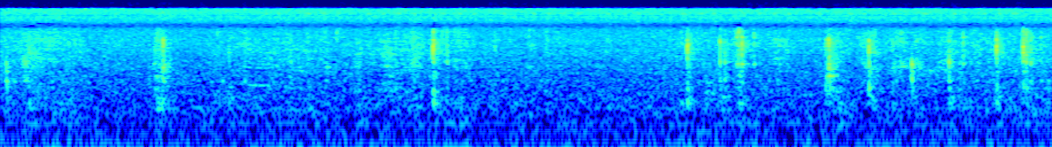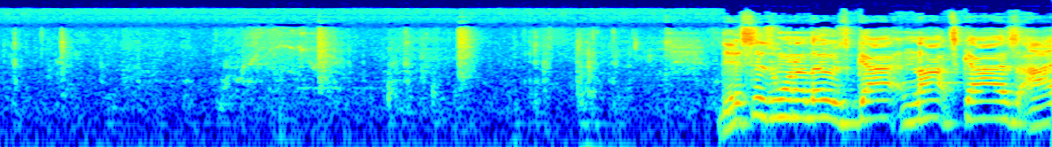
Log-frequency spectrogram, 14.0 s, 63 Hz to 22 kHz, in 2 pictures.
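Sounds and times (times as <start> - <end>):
cord clicks and rustles: 4.5 - 11.7.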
